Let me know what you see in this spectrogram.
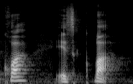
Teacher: These are labial velar plosives, which are comprised of ka and pa or ga and ba together.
